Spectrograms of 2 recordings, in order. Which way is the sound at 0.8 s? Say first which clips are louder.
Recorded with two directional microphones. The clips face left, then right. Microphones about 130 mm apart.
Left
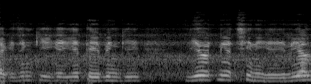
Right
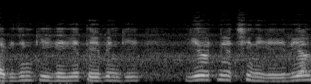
Right 4 dB; 20° right (ahead or behind).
